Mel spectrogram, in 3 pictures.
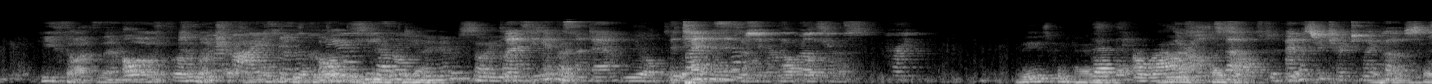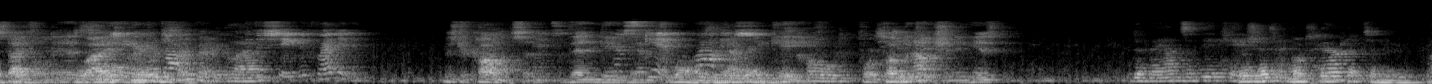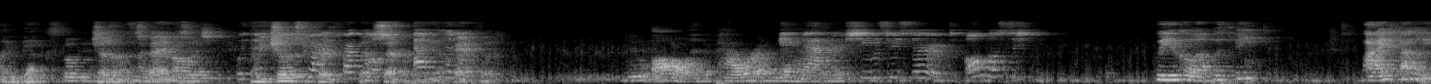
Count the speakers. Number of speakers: six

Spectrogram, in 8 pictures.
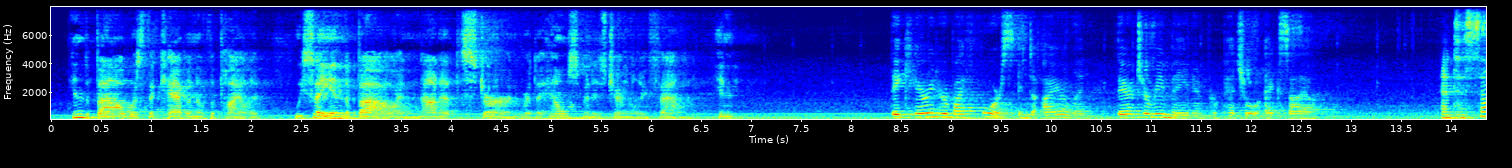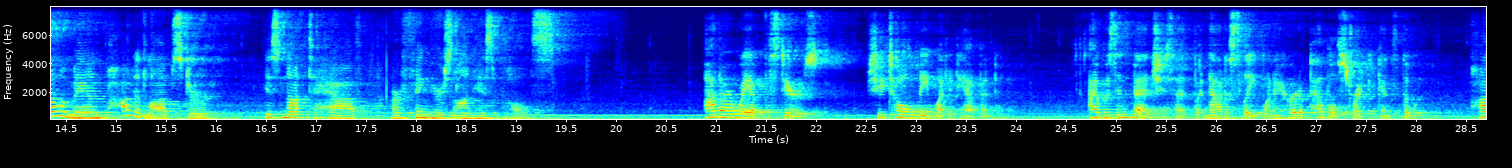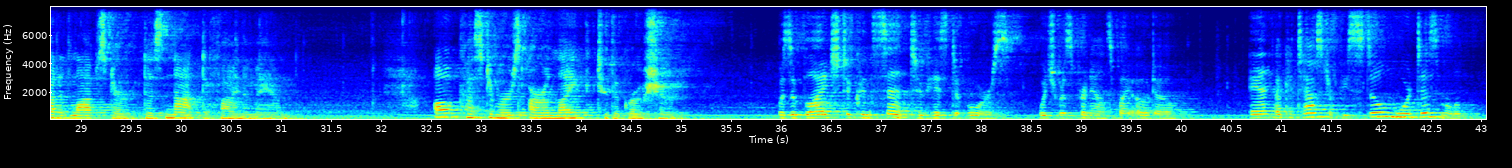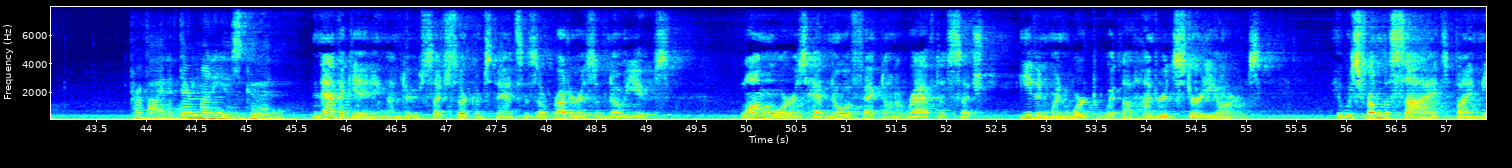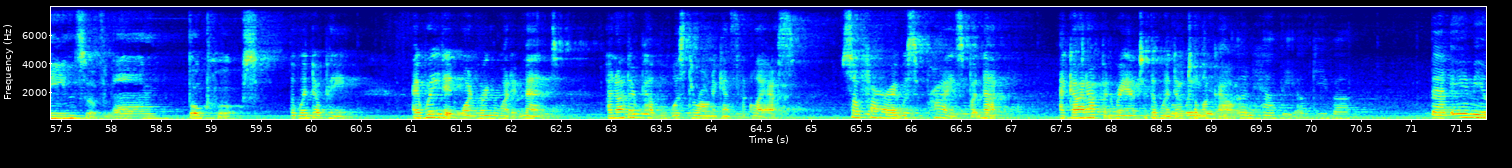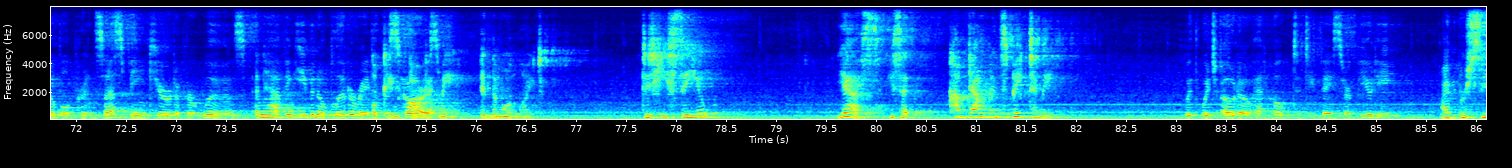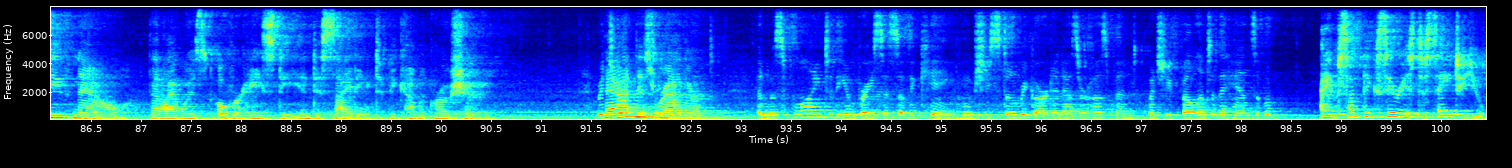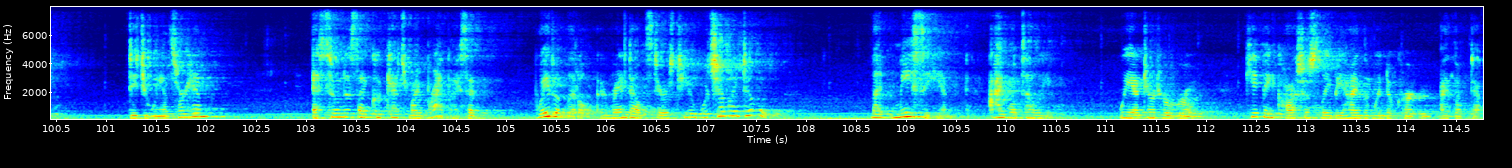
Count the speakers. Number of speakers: four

